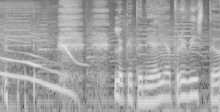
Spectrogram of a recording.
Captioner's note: laughs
